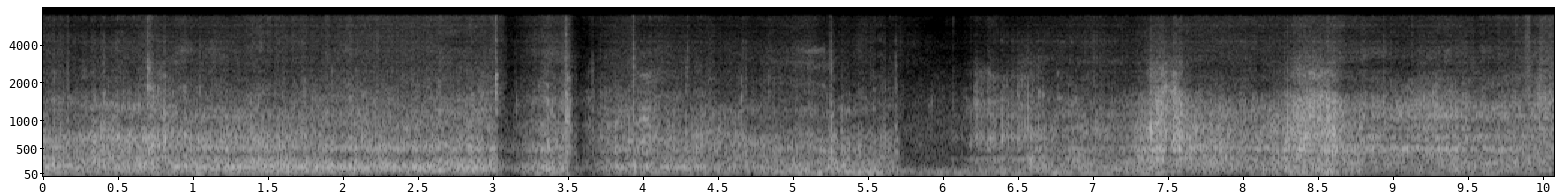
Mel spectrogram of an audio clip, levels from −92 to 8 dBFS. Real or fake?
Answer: fake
